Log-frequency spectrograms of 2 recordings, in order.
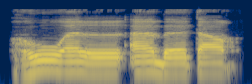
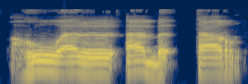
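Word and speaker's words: هو الأبتر: Perhatikan ibu-ibu, jangan dibaca qalqalah lamnya. Hual huwal abtar. Salah yang benar. Huwal abtar. Begitu. Dan perhatikan qalqalah pada huruf ba. Ini namanya qalqalah sughro. Ibu-ibu. Jangan diputus. Hual abtar. Salah. Yang benar hual abtar. Abtar seperti itu ya.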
